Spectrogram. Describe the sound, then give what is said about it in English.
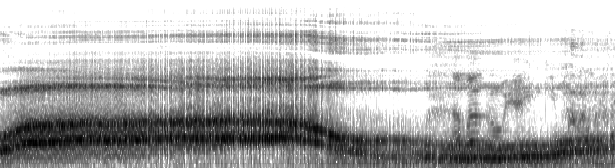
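A long, continuous inhaled vocal growl, an inward growl attempted on request to be as long as possible, rough and raspy, holding steady for about four seconds before dropping lower in pitch and continuing for several more seconds without a break. “Do the longest inward growl that you can right now.”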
